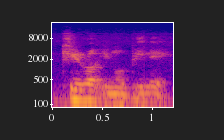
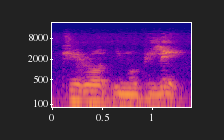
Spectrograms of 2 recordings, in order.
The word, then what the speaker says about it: Ciro Immobile: Ciro Immobile. So that his name, it's pronunciation is the same as what? As the word immobile. They are the same.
